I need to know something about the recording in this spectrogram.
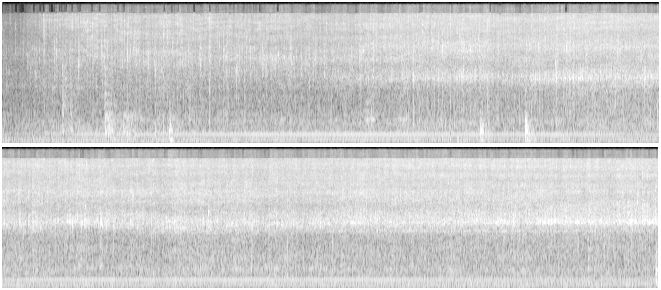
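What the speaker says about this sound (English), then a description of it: "as the pan heats up, the bacon will start to spit" Bacon and beef sliders fry in a hot pan with a steady, dense sizzle and scattered spitting pops, continuous and fairly close, with no talking.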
